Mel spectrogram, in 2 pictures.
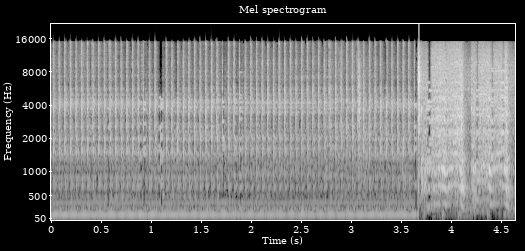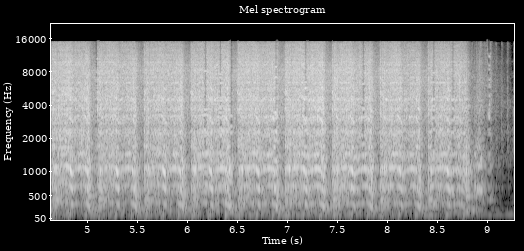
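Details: Mid-1980s Bobcat skid steer, possibly a 642, diesel that previous owners couldn't run; steady hum then about two uneven cranking beats a second for five seconds with no firing, tried with the cable shut-off lever in a different position; fuel system suspected next.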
